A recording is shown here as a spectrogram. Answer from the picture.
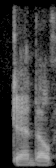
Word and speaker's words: Gandalf: one last question to gandalf again uh am i pronouncing your name correctly gandalf is correct gandalf okay um where would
